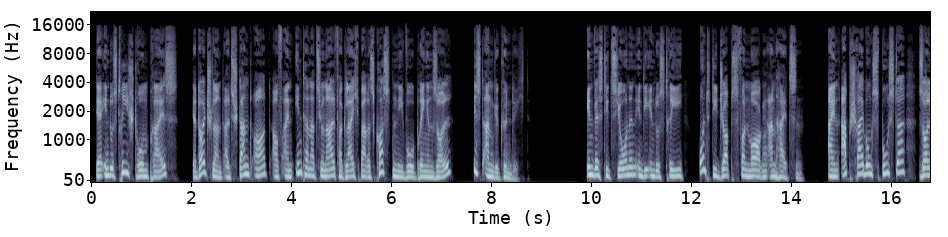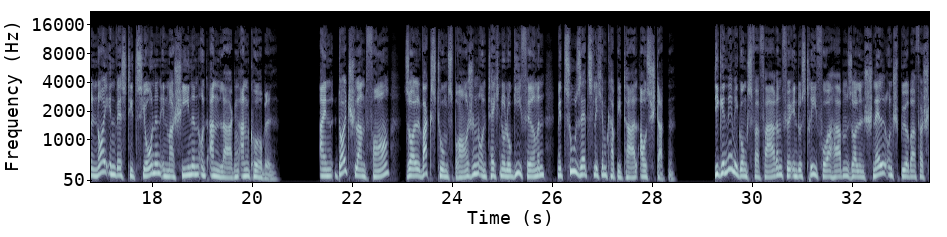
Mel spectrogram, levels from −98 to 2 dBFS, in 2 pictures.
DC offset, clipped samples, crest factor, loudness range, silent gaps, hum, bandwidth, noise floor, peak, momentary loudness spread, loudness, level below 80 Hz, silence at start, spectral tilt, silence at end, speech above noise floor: under 0.1%; under 0.1%; 18 dB; 2 LU; 9.76-9.84 s, 14.56-14.65 s; none; 16 kHz; under -90 dBFS; -6 dBFS; 5 LU; -25 LUFS; -54 dBFS; 0.1 s; -5 dB/octave; 0 s; over 66 dB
